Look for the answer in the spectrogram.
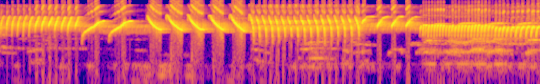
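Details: Canary tutor song for young canaries: a high chirping trill, then loud swooping whistles in series, a rolling trill of short notes and a lower steady buzzy trill.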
